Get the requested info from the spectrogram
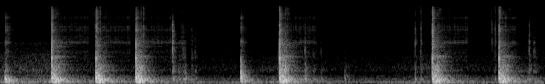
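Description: Screwdriver knocked against a tab of a fuel pump lock ring: about eight sharp, uneven knocks as the ring is driven round to ride over a hump and drop into its locking slot.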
